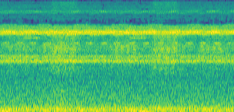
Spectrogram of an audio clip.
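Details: Summer-night crickets in the countryside keep up a continuous shrill, high trill, with a faint lower chirp band beneath and a soft steady rumble underneath.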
